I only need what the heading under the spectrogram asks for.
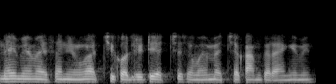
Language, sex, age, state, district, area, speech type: Hindi, male, 18-30, Madhya Pradesh, Betul, urban, conversation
